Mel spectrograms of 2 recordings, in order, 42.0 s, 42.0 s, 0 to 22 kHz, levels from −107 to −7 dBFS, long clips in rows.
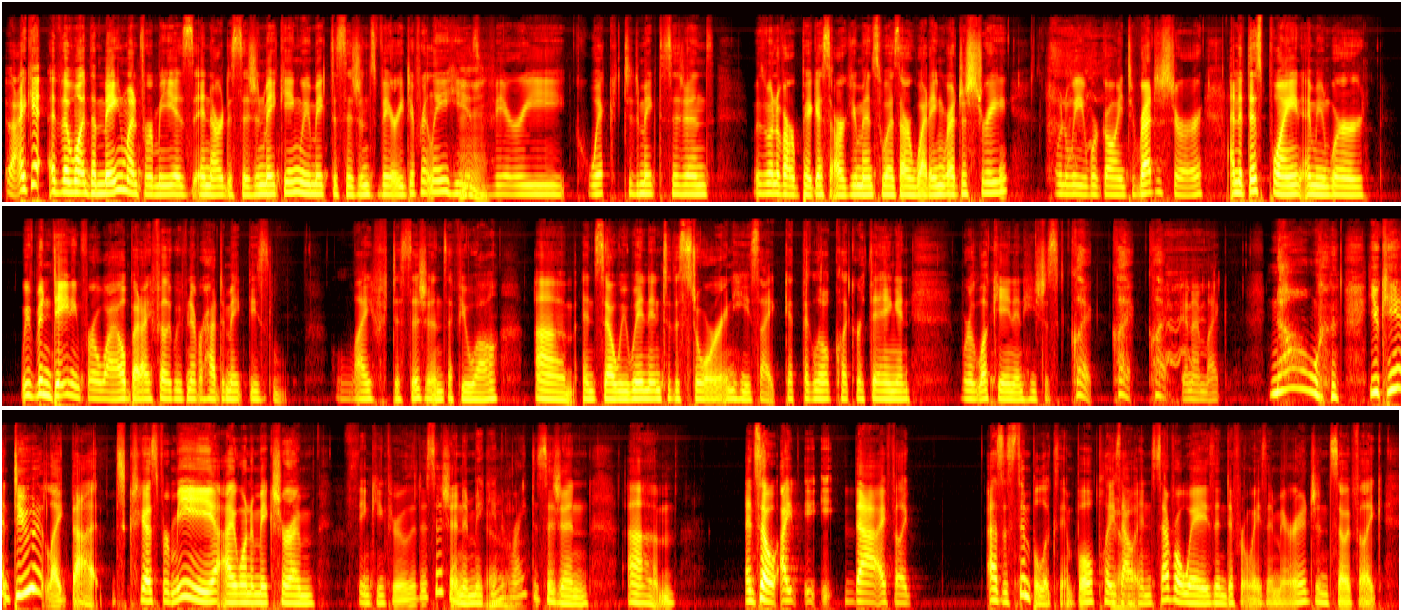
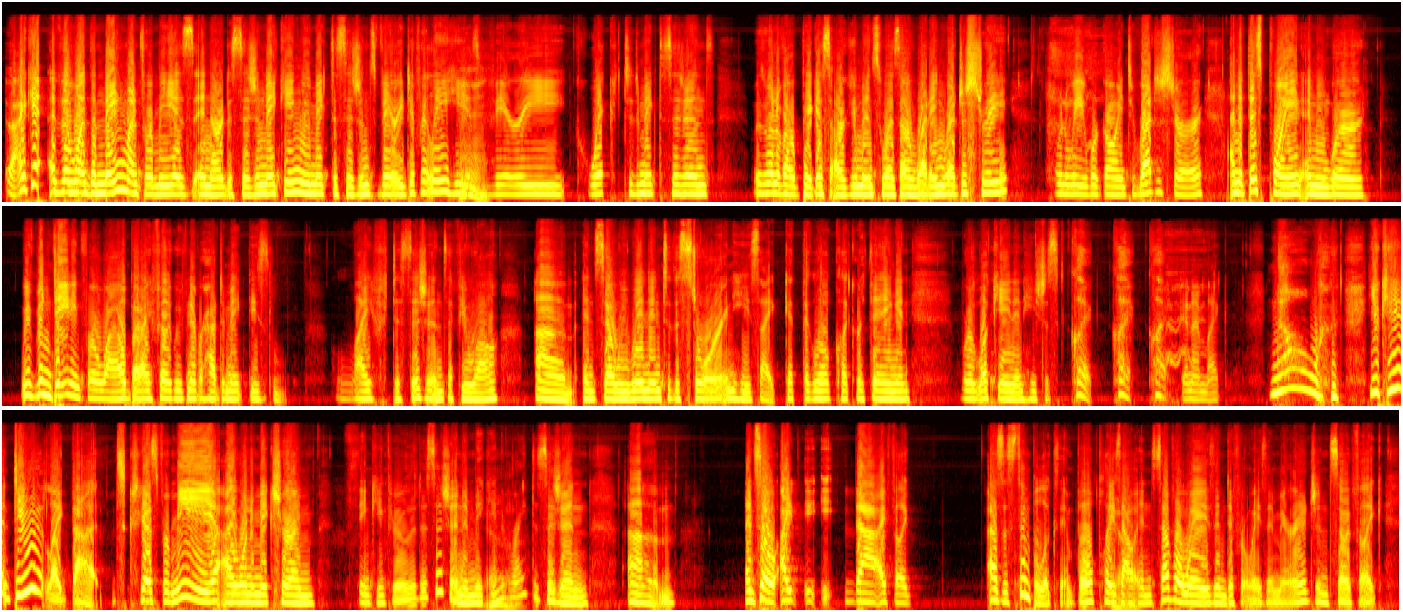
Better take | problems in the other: first | distortion; heavy; 12% of the sound clipped

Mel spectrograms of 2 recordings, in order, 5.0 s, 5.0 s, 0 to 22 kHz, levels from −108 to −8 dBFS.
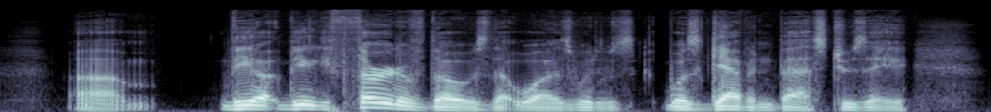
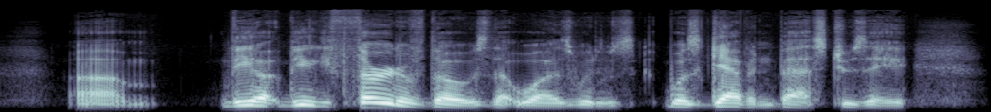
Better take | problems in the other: first | thin; very slightly; fading below 300 Hz

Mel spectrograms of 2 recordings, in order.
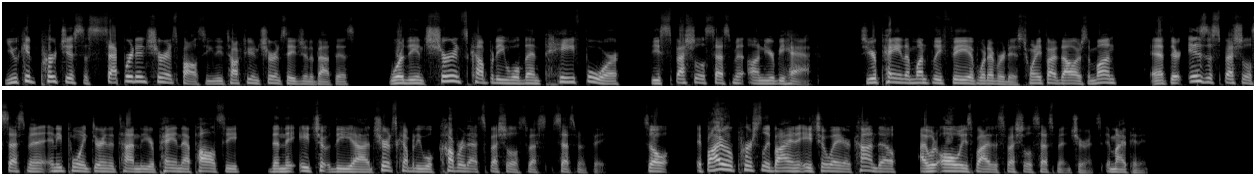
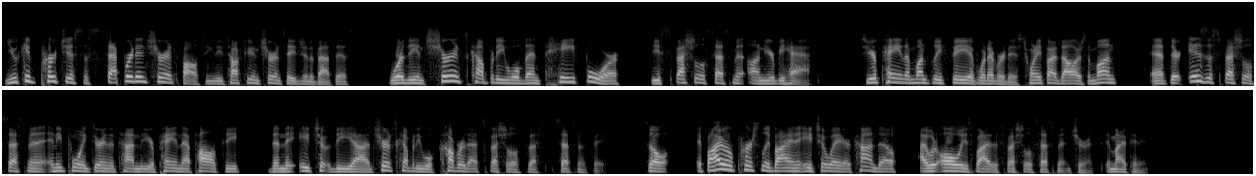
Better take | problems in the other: first | muffled; very; fading above 4 kHz

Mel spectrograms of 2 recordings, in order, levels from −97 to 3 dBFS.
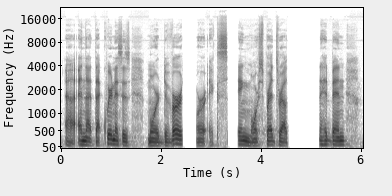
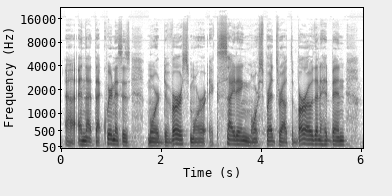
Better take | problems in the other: second | audio cutting out; at 2.5 s, at 3.5 s and at 4.5 s for 0.5 s

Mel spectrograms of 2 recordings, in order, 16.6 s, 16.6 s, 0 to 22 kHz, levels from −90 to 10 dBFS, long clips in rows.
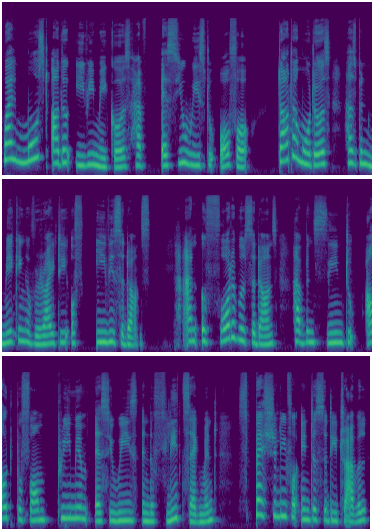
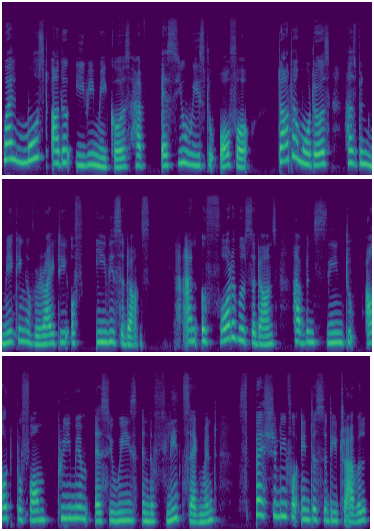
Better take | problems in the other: first | muffled; slightly; fading above 3 kHz

